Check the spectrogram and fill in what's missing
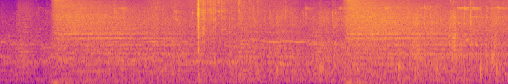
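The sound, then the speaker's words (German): A splendid horse-drawn carriage carrying a young king rolls along, with hooves clip-clopping over a steady rattling, grinding rumble of wheels that grows slightly louder toward the end. “Das Mädchen aber war wiederum gehorsam, ging hin, hackte ein Loch in das Eis und als es mitten im Hacken war, kam ein prächtiger Wagen gefahren, worin der junge, schöne König saß.”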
